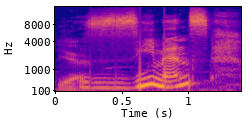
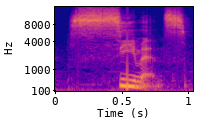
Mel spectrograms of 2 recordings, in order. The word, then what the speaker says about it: Siemens: siemens while english speakers pronounce it with a voiceless s siemens in english that's a pretty significant difference and it's usually indicated by using the letter z which makes a z sound or an s which makes a s sound true i noticed that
